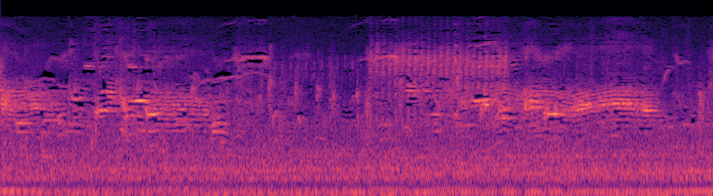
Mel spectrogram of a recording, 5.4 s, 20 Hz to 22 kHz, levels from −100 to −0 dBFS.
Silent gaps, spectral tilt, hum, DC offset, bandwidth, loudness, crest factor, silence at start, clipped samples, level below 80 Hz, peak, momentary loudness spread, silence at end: none; -1.5 dB/octave; none; under 0.1%; 16.5 kHz; -30 LUFS; 18 dB; 0 s; under 0.1%; -48 dBFS; -14 dBFS; 12 LU; 0 s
